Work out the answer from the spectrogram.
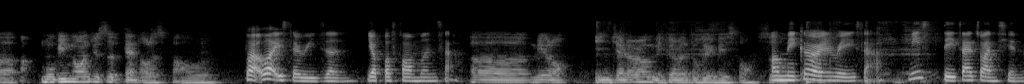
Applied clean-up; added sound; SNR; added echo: neural separator model SepFormer DNS4.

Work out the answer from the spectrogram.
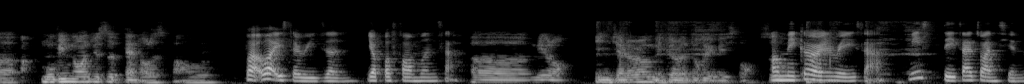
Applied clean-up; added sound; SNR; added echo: classical method log-MMSE.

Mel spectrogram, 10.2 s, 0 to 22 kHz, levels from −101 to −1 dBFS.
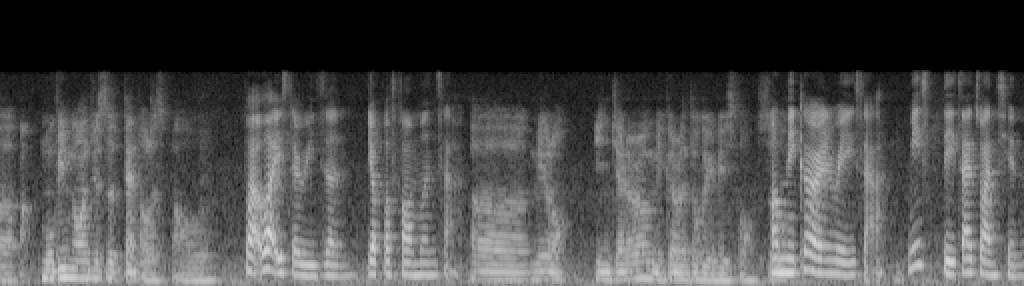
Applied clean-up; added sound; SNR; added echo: none; none; none; none.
